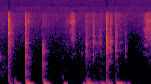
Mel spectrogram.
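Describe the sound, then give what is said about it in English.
Clicky keystrokes on a Polish computer keyboard, typing a search for the Palace of Culture and Science, tapping out in quick irregular bursts, several clacks clustered together with brief pauses between, no voices over them. “Oh, wait, Polish keyboard.”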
